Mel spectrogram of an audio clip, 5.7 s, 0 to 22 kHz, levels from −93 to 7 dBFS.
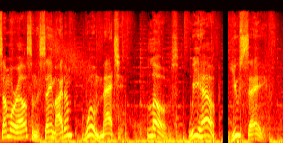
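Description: From 4.45 to 4.57 s the sound cuts abruptly to silence, likely a Bluetooth dropout. Unlike a stall, it resumes further on, not where it stopped.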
